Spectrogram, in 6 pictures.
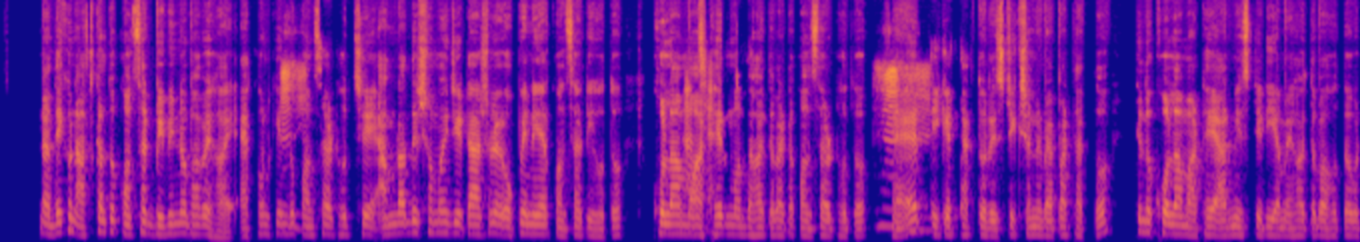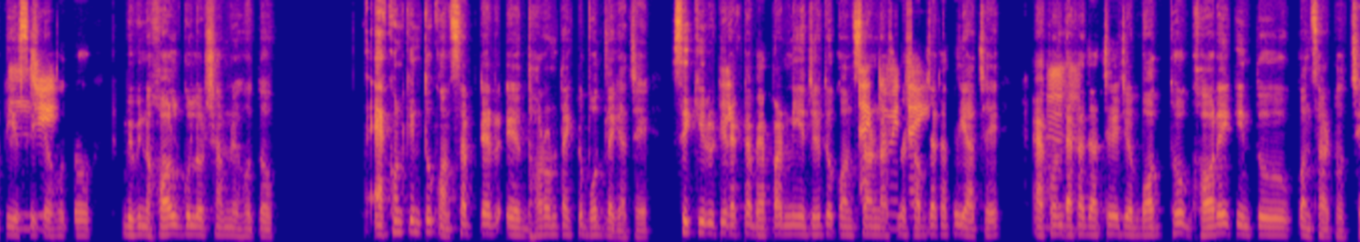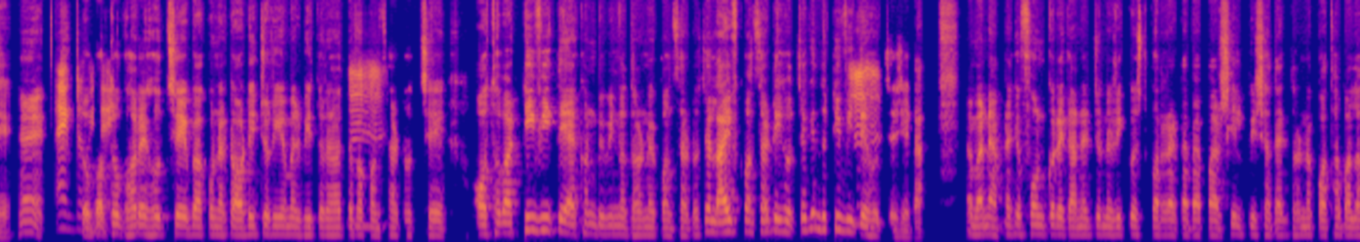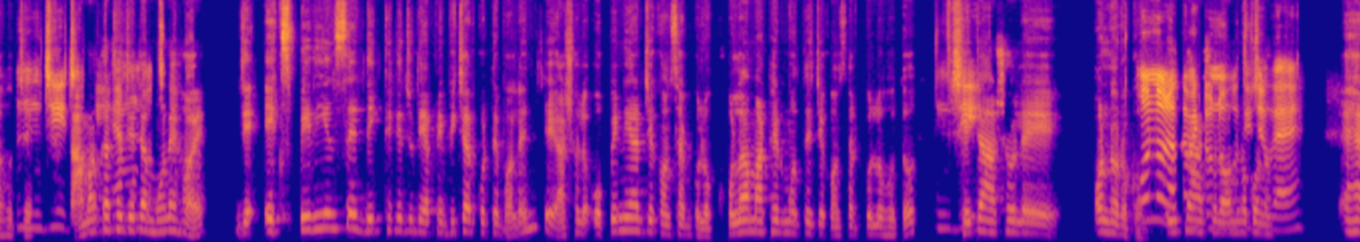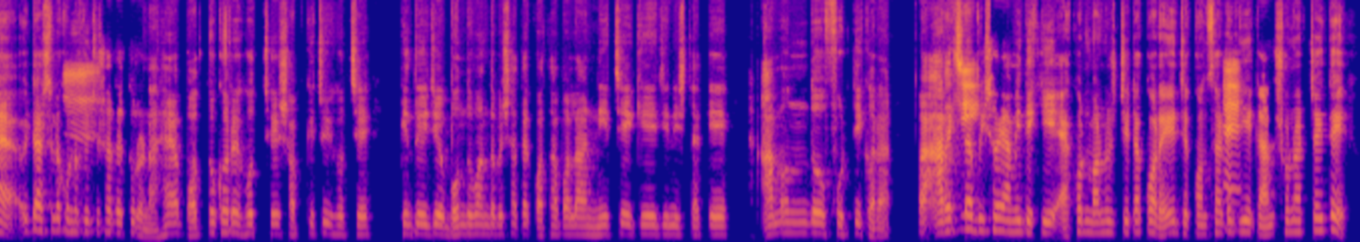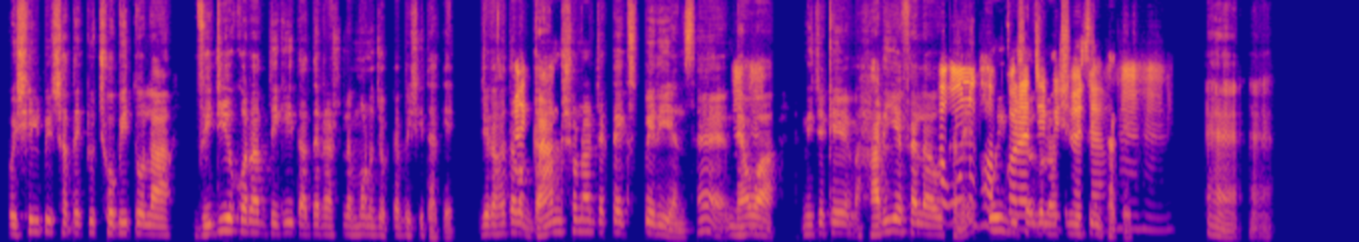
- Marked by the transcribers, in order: tapping; "আমাদের" said as "আমরাদের"; other background noise
- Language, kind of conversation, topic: Bengali, podcast, লাইভ কনসার্টে প্রথমবার গিয়ে আপনি কী অনুভব করেছিলেন?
